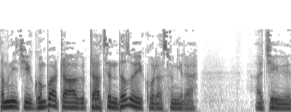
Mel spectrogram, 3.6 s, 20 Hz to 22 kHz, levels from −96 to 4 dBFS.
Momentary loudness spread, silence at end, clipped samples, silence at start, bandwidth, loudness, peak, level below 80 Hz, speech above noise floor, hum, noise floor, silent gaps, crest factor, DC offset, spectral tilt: 11 LU; 0 s; under 0.1%; 0 s; 8.6 kHz; -20 LUFS; -6 dBFS; -52 dBFS; 47 dB; none; -66 dBFS; none; 14 dB; under 0.1%; -7.5 dB/octave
